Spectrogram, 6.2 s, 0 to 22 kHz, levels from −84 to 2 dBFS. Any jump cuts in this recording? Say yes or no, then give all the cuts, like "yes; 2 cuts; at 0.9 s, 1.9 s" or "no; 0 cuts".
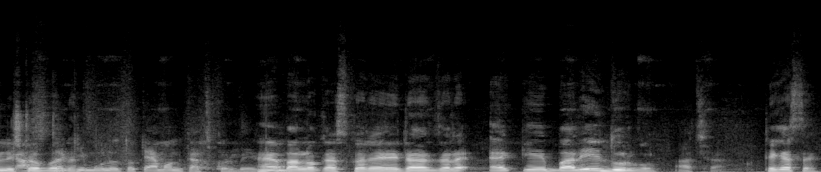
no; 0 cuts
